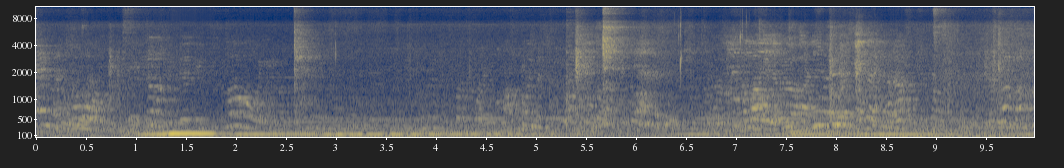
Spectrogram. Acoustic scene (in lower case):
cafe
